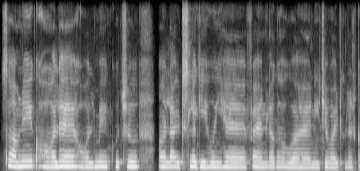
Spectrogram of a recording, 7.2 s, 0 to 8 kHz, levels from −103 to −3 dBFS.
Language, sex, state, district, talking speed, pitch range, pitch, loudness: Hindi, female, Haryana, Rohtak, 175 wpm, 225-240 Hz, 230 Hz, -15 LUFS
